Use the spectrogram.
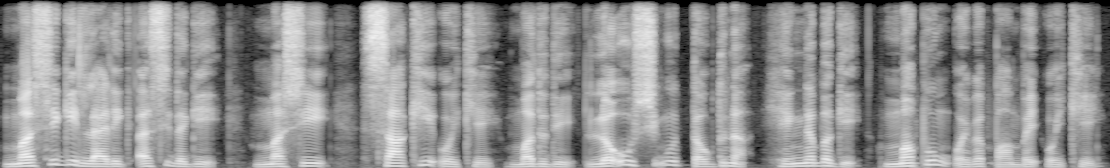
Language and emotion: Manipuri, neutral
